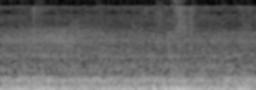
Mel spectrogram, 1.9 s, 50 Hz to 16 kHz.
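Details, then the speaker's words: 2022 Mini Cooper SE electric on winter snow tyres: low, steady tread rumble on the road with no engine note underneath; normal snow tyre road noise, unmasked because there is no petrol engine, nothing faulty. "they're quite noisy. Now, we never noticed this in the last car, and all I can put that down to is the fact that the last car had a petrol engine and this has got electric."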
